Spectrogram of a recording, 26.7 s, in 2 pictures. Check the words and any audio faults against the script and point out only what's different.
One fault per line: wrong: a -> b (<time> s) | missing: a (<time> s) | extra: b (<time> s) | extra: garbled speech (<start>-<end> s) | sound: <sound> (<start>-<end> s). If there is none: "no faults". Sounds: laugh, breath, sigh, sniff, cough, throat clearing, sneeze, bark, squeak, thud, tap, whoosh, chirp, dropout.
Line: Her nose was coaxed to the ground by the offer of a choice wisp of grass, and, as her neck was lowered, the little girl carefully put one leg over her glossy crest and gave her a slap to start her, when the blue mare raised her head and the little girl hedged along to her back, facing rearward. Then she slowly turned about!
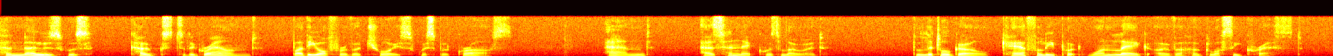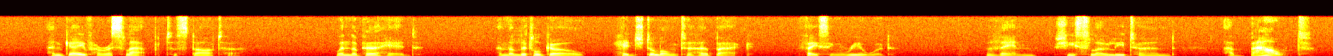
missing: blue mare raised (16.9 s)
